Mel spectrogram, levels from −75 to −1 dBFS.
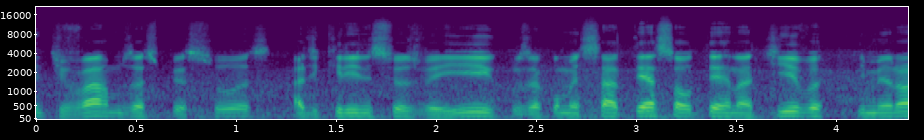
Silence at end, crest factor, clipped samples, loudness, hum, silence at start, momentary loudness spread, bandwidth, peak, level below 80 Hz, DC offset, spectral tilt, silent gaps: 0 s; 20 dB; under 0.1%; -26 LUFS; none; 0 s; 9 LU; 15.5 kHz; -6 dBFS; -66 dBFS; under 0.1%; -4 dB/octave; none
